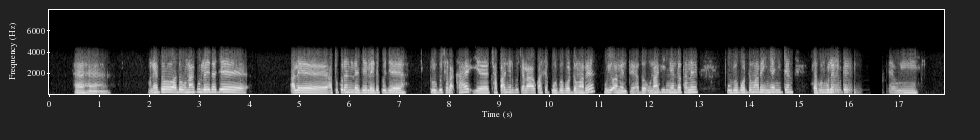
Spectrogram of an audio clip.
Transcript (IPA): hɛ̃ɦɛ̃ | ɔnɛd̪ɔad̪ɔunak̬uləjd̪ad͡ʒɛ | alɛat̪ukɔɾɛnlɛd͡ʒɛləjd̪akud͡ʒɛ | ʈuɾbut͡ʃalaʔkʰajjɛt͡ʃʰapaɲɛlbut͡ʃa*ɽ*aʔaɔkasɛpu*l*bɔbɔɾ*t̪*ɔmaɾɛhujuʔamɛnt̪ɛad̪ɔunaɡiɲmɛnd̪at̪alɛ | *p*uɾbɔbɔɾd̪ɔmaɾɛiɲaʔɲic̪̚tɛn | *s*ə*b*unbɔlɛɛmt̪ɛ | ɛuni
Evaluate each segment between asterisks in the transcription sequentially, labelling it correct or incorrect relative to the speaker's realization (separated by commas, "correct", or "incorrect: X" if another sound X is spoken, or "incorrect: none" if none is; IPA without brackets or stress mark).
incorrect: l, incorrect: ɾ, incorrect: d̪, correct, correct, incorrect: ɡ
